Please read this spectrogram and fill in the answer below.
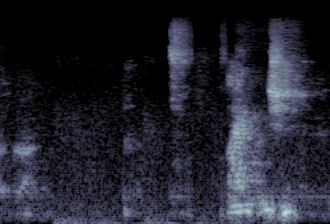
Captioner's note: pause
